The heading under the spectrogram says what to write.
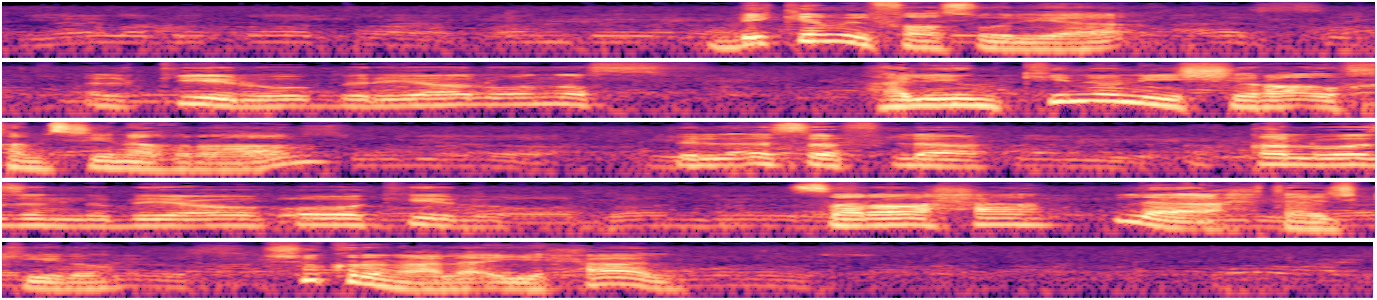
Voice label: dialog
